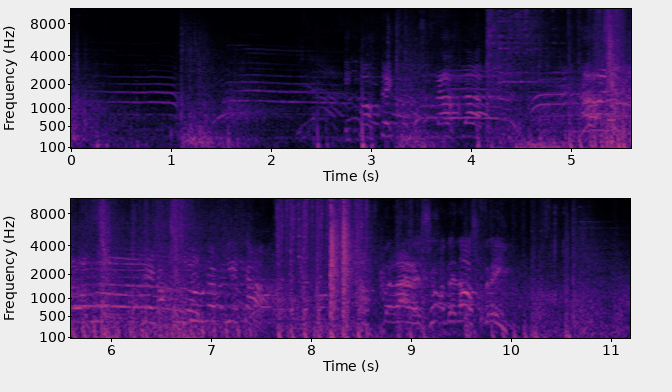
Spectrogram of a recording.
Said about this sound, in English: Somebody's getting shot at up close and personal here.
